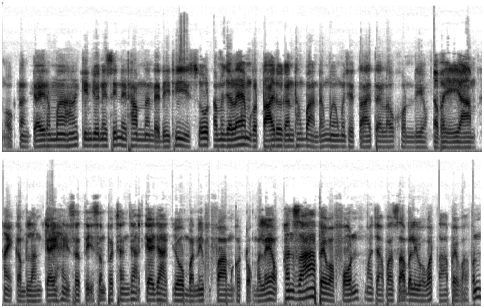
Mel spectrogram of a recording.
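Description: A man's voice: medium pitch, flat delivery, quick pace, gravelly, hardly any pauses, no room sound. Man, Buddhist monk, Isan accent, middle-aged, folksy dharma sermon, dry dull recording. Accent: Isan Thai. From Northeast Thailand. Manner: folksy, storytelling, repeats key words.

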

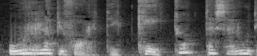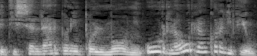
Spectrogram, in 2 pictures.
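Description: A priest voicing a mother who teasingly urges her crying child to scream louder. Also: on the high side, sing-song, moderate pace, voice pushed up. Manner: teasing, mock-encouraging.

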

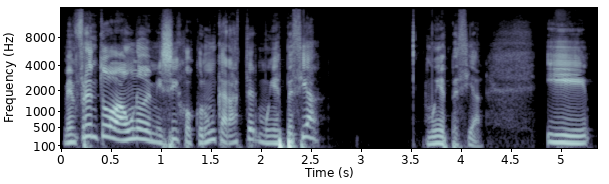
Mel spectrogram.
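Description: A middle-aged pastor preaches in a fairly high voice, pouring himself into personal stories for his congregation. He talks with animation and acts out the people in his anecdotes. The sound is close and dry, with no room echo. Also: big pitch swings, moderate pace, sharp tone. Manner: personal, impassioned storytelling addressed to the congregation. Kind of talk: sermon.

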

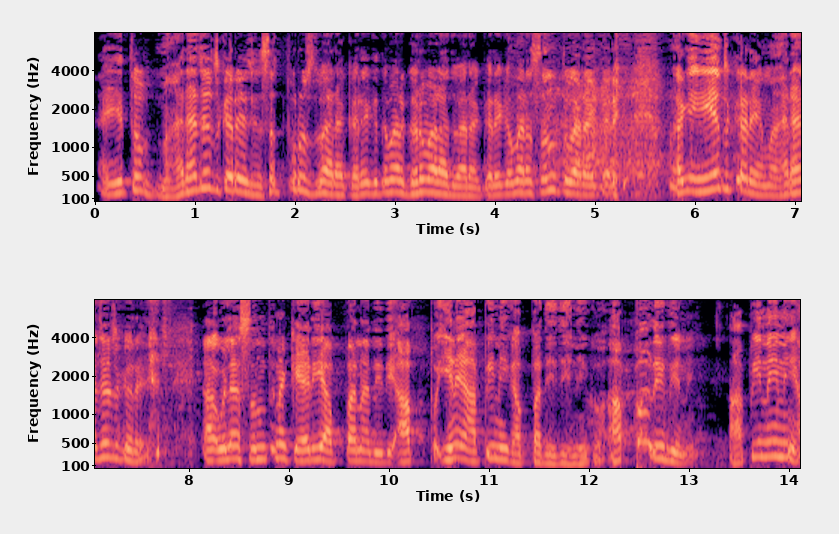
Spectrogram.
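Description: A man's voice: sits high, brisk, creaky. A man preaching a devotional sermon to a temple congregation, telling stories, acting out quotes and asking the listeners questions. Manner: animated storytelling, acts out quotes, asks the audience questions. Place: temple assembly hall.

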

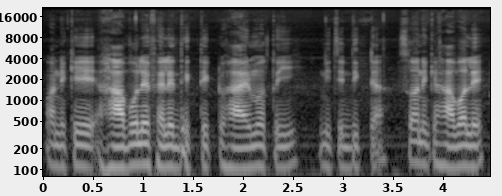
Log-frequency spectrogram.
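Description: A man's voice: fairly low pitch, completely flat delivery, a little fast, fairly bright tone, clear, resonant tone. A man with a Bangladeshi Bengali accent teaching Quran reading, spelling out each letter and vowel sign aloud and then explaining common pronunciation mistakes. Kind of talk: slow spelled-out recitation lesson.

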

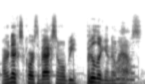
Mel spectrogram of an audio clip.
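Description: A man's voice: on the high side, quick pace, music in the background, close to an everyday voice. A man reading aloud the lines of a polite, businesslike male raccoon dog shopkeeper from a video game. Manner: read aloud from game text.

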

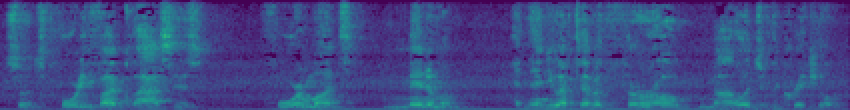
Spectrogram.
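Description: A man's voice: on the high side, lively intonation, a little fast, creaky. Emphatic male instructor in echoey gym. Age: middle-aged. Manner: emphatic, repeats key phrases. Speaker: martial arts instructor. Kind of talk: instructional talk to students. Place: large matted martial arts gym, indoors. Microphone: camera several metres away. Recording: echoey hall, distant mic, background noise.

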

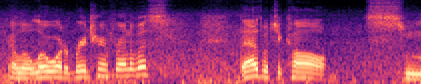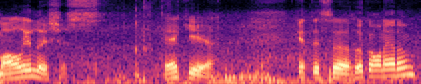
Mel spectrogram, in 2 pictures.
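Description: A young man with a fairly high pitch narrates casually and excitedly as he fishes a river, tossing out folksy exclamations for his vlog. The head-mounted action camera gives a rough recording full of rushing water noise.

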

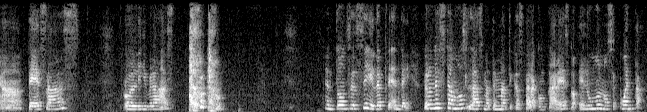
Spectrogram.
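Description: High-voiced woman teaching, echoey room. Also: fairly even intonation, vocal fry, a bit bright, far from the mic, a little hiss or hum. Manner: drills words slowly, repeating and sounding them out. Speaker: English teacher. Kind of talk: bilingual grammar lesson.

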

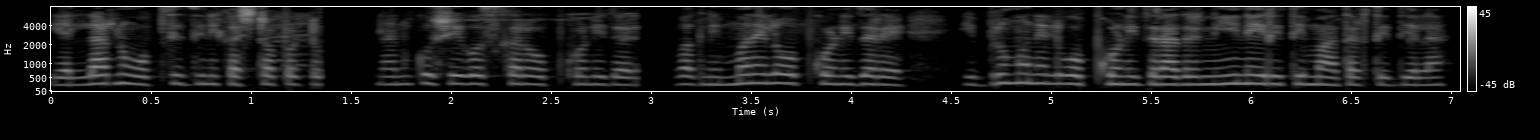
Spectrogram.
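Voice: sits high, level tone, very fast, a little mellow, no room sound, natural voice. A performer playing a young rich man's son who hid his wealth, coaxing and pleading with his fiancée on the phone. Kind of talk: amateur phone-call drama.

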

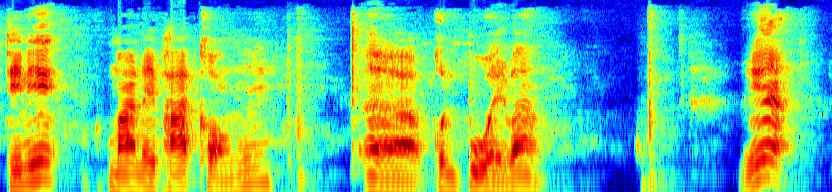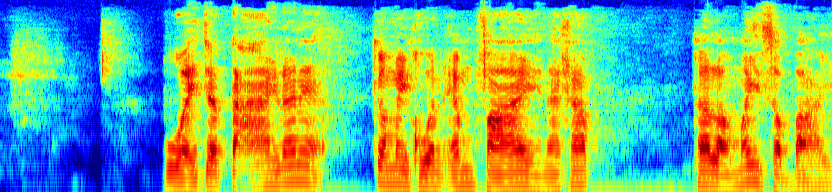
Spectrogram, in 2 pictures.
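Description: A man's voice: fairly high pitch, animated, slow, long pauses, lo-fi sound. A man from Thailand giving a casual livestream English lesson, joking asides to his viewers. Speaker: English teacher.

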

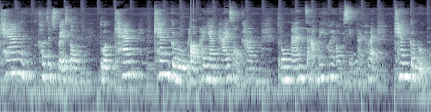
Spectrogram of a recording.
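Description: A woman's voice: on the high side, moderate pace, distant mic. A woman from Thailand teaching a phonics lesson, repeating each word and explaining where each sound is made in the mouth. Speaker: English pronunciation teacher. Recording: very echoey room with faint music.

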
